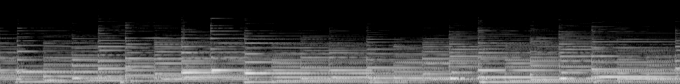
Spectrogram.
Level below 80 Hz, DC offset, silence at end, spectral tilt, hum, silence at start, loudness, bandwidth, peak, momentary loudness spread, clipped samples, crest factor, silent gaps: -46 dBFS; under 0.1%; 0 s; -9 dB/octave; none; 0 s; -16 LUFS; 8.6 kHz; -2 dBFS; 5 LU; under 0.1%; 14 dB; none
